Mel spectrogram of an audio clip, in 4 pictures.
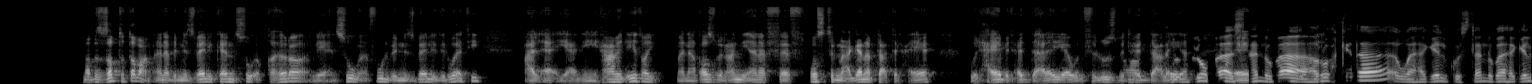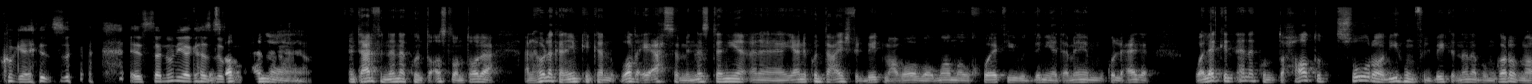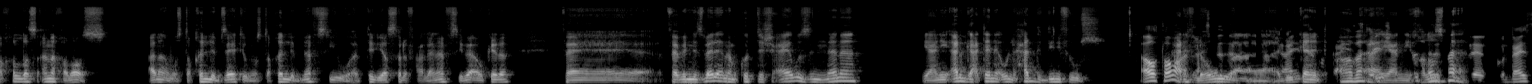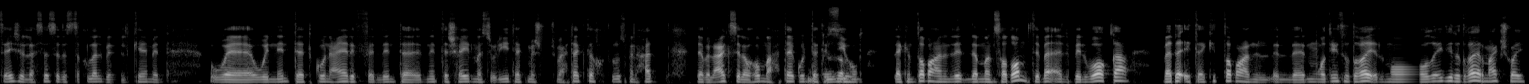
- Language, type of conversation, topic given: Arabic, podcast, إزاي قدرت تحافظ على دخلك خلال فترة الانتقال اللي كنت بتمرّ بيها؟
- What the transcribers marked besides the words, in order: unintelligible speech; unintelligible speech; tapping; laughing while speaking: "جاهز"; laugh; other noise; tsk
